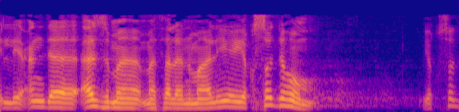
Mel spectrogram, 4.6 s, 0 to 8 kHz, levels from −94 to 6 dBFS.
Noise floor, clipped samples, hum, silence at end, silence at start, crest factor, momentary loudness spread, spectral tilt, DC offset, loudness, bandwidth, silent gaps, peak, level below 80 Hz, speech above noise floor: -59 dBFS; under 0.1%; none; 0 s; 0 s; 18 dB; 18 LU; -11 dB/octave; under 0.1%; -22 LUFS; 5.4 kHz; none; -6 dBFS; -66 dBFS; 37 dB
